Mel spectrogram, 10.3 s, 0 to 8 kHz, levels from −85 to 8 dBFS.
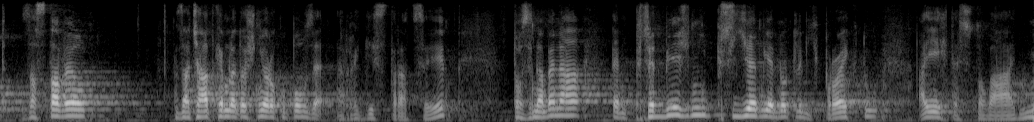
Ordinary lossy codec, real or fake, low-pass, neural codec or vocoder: Opus, 32 kbps; real; 7.2 kHz; none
